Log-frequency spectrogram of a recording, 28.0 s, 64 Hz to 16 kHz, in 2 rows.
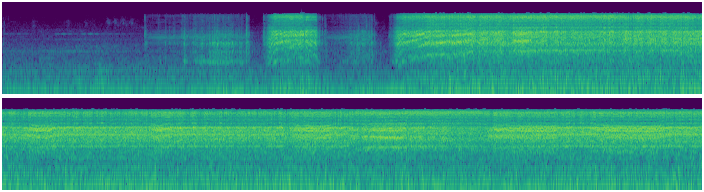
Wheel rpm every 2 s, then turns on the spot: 0, 0, 10, 40, 120, 220, 230, 230, 230, 230, 220, 220, 220, 220.
6-8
